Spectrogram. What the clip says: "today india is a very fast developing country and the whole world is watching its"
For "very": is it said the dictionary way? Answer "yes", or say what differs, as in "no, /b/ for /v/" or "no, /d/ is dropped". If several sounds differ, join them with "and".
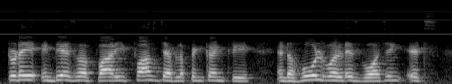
no, /p/ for /v/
